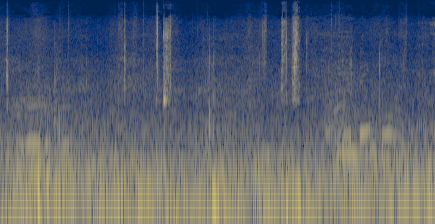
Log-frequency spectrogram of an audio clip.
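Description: Crab pot line being hauled in hand over hand over a wooden pier rail, with a few short rope swishes over a steady low background rumble, and faint voices.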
